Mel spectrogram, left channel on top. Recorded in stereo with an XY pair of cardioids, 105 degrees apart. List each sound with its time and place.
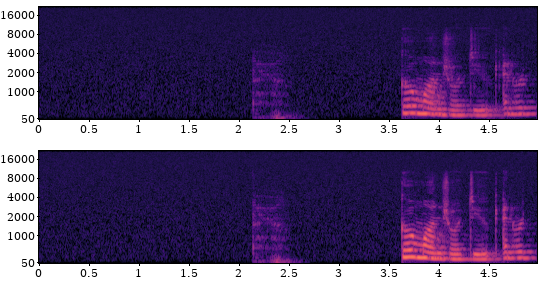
2.1 s whispering: 25° right, 2.5 m
3.6 s a woman speaking: 45° right, 2.5 m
